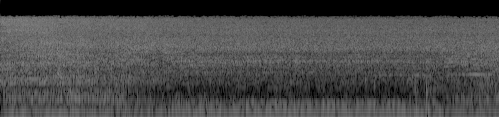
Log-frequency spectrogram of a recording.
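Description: Tamarind water poured into a hot pan of frying mourala fish sets off a steady, loud broadband hiss and sizzle that continues unbroken, with no voices over it.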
